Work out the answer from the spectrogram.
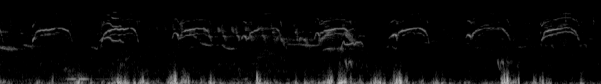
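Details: Golden eagle nest of a female and male in Bucovina, Romania, Carpathian Mountains, 18 May 2024 at 14:19: a steady series of high arched whistled calls every half to one second over low thuds and rumbling.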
